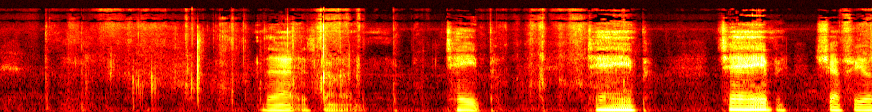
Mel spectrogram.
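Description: Trading cards rustle softly against plastic sleeves.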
